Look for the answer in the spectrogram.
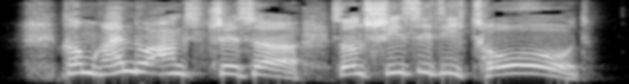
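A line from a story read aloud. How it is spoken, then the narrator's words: Calling out. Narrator (German): ruft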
